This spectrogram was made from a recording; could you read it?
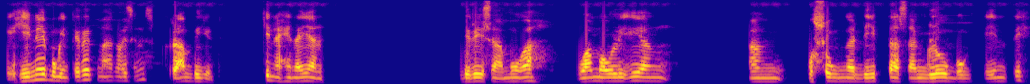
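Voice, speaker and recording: A Cebuano-accented Filipino man chats casually to his listeners in a medium-pitched voice. He is halting and repetitive, recorded dry and a little muffled. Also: dry recording. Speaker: channel host. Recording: dull, lo-fi close recording.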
